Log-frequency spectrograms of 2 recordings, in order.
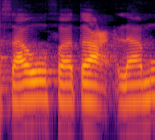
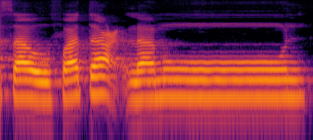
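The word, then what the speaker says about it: سوف تعلمون: atas zurtumul makobir kalau saufa ta'lamun nah yang ini boleh dipanjangkan ya Dik Adik kalau saufa ta'lamun boleh 5 harokat di huruf setelah huruf mim itu ada huruf Waw maka boleh dipanjangkan ya kemudian sebelahnya song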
